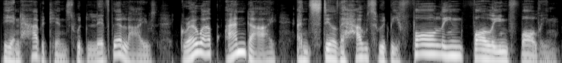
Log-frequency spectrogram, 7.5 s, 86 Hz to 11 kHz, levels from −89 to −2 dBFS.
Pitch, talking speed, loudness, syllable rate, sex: 115 Hz, 150 wpm, -18 LUFS, 4.0 syllables/s, male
